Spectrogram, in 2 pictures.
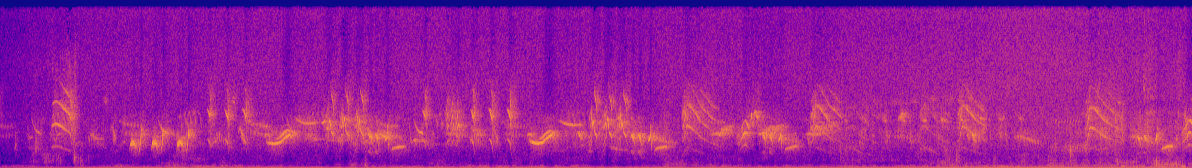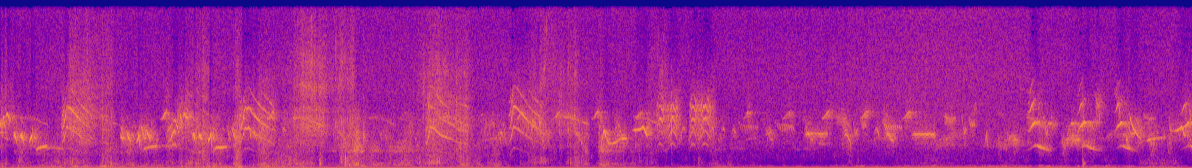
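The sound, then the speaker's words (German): Icterine warbler song, made up almost entirely of imitations: a continuous stream of rapid, varied chirps, whistles and chattering phrases running throughout without pause, with no voices. “Der Gesang des Gelbspötters besteht fast ausschließlich aus Imitation.”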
